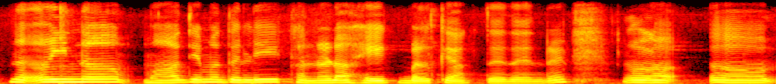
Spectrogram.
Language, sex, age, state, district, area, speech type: Kannada, female, 18-30, Karnataka, Tumkur, rural, spontaneous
